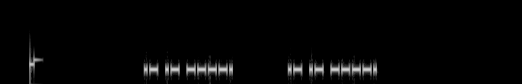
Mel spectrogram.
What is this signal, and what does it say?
Morse code, heard as a keyed tone, about 41 wpm, 700 Hz. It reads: AA9 AA9
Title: USA Call Sign Prefixes - Repeated 2x - 45wpm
